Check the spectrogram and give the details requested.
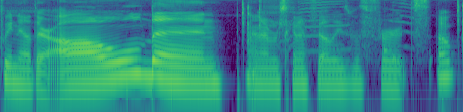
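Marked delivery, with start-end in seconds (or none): none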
